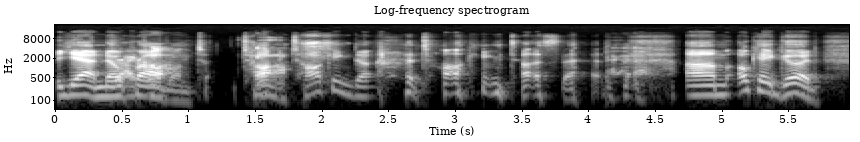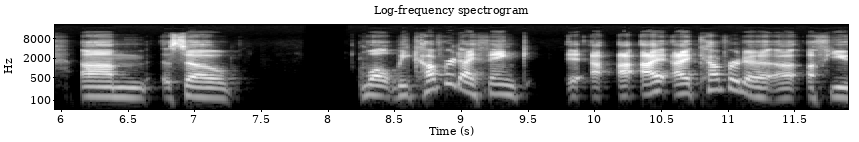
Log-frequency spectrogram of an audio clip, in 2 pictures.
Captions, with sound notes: - Yeah, no problem. Talking does that. (laughs) Okay, good. So, well, I covered a few things.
